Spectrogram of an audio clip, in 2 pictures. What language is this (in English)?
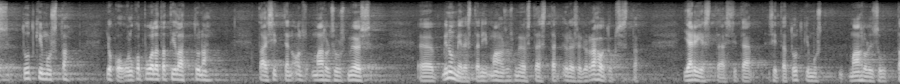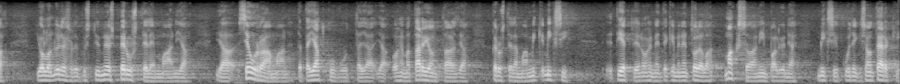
Finnish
